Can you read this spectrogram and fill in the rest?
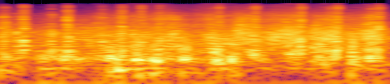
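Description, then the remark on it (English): A steady, loud mechanical roar with a broad rushing hiss, dotted with quick rattling clicks, as a pipeline pig is driven hard through an oil pipe after the crew opens valves to let in the oil that carries it. No voices are heard. “The crew starts opening valves to let in the oil that will carry the pig down the pipe.”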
